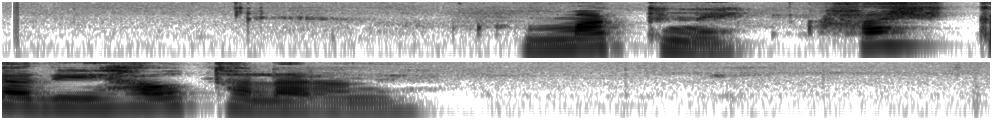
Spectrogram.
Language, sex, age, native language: Icelandic, female, 40-49, Icelandic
